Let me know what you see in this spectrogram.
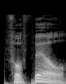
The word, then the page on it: fulfill: anglais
